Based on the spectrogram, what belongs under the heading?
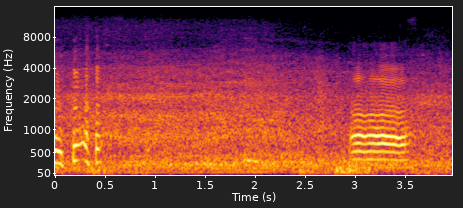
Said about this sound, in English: Oh boy, you hear the trucks. That's how you know we finally made it to 30th Street.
